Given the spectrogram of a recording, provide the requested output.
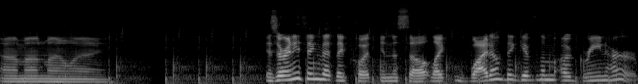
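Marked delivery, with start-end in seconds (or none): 0.0-1.1 very slow, utterly and obscenely bored tone. Mimicking Claire, who sounds really bored: mock-bored, imitating Claire. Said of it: "She sounds really bored. Claire sounds like obscenely. She's like".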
